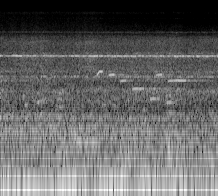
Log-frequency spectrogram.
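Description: Train moving along the near track: a steady low rumble with a thin, steady high squeal running through it and short high squeaks from time to time.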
